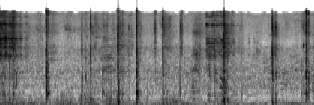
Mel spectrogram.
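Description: Basketball bouncing on a concrete court: about half a dozen sharp, irregularly spaced thuds as the ball is dribbled and played, over a low steady hum.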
